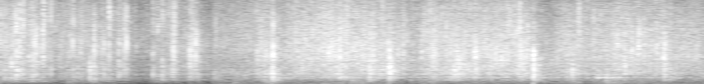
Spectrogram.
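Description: Ginger added to hot oil with popped mustard seeds sizzles loudly up close, a dense steady hiss with small crackles and a few stirring scrapes for nickel-pickle tempering.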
